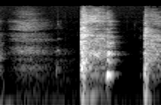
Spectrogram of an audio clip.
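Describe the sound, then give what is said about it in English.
A person with a persistent cough gives three harsh coughs. The first two come close together and the third follows after a short pause, all after a faint, breathy sound at the start. “No, but it's because I've got this cough and it won't stop and I'm talking too much.”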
